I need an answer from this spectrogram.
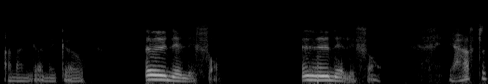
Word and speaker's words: un éléphant: But I'm not going to go un because it's got a vowel after it. I'm going to sound that silent letter, and I'm going to go un éléphant, un éléphant.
